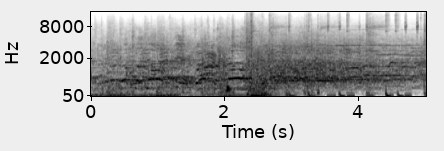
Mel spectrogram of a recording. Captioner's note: crowd screaming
